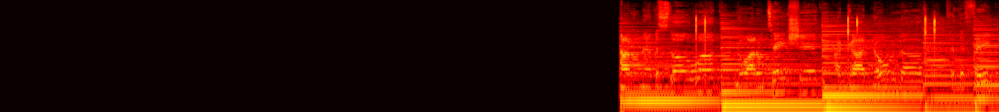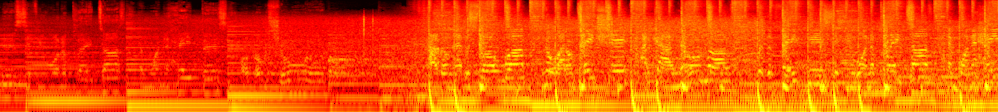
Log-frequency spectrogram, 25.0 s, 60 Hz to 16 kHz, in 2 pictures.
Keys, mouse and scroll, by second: 2.2 click, 4.2-5.1 typing, 5.3 Return, 7.0-8.1 drag, 8.8-9.9 drag, 10.7 click, 13.8 1, 14.3 1, 14.7 Return, 17.1-18.2 drag, 18.4-19.5 drag, 20.2-21.4 drag, 22.4-23.6 drag.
